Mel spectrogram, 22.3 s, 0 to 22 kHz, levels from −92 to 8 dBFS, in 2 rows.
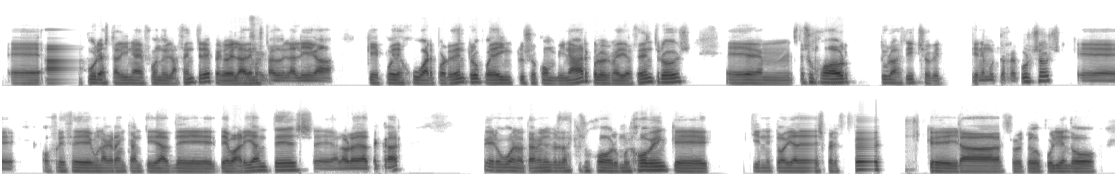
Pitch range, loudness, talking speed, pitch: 105-120 Hz, -25 LUFS, 195 wpm, 110 Hz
